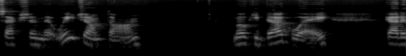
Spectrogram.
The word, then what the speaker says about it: Moki Dugway: It's called Moki Dugway, and that's spelled M-O-K-I, Moki Dugway, D-U-G-W-A-Y.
